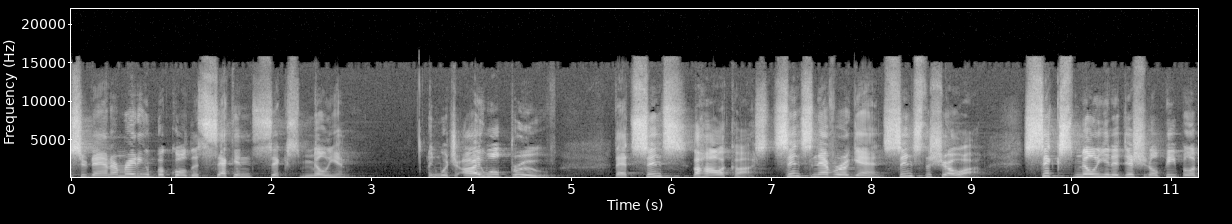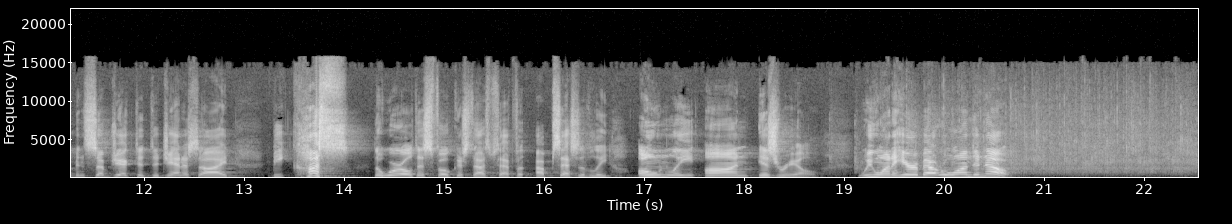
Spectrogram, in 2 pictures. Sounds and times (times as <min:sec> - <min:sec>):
Male speech, man speaking: 0:00.0 - 0:02.8, 0:03.5 - 0:04.8, 0:05.5 - 0:20.7.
